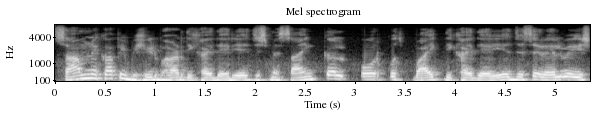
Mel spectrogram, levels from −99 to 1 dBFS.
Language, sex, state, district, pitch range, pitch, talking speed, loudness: Hindi, male, Rajasthan, Bikaner, 120-155 Hz, 135 Hz, 225 wpm, -9 LUFS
